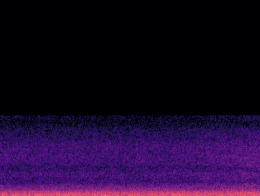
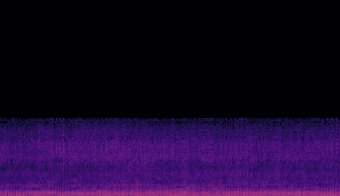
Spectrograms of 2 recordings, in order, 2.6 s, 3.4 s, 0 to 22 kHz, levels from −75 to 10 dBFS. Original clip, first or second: first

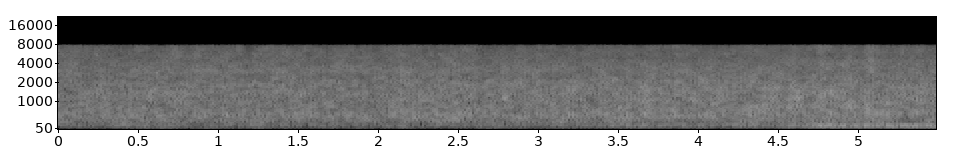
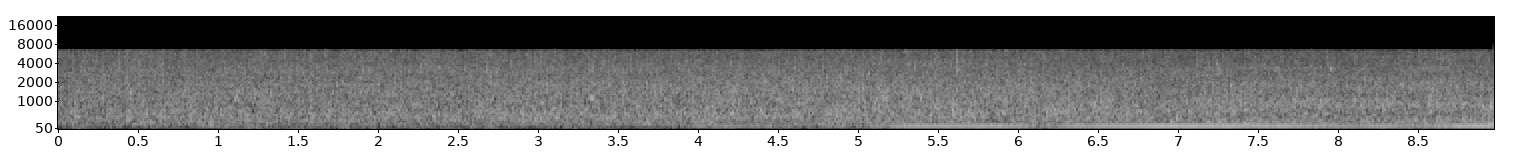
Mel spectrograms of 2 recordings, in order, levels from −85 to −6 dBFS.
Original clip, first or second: second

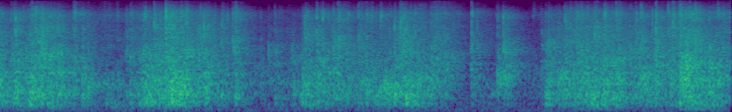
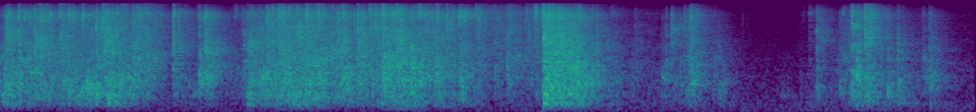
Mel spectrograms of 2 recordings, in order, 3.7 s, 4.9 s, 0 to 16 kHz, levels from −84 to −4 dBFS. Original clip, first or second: second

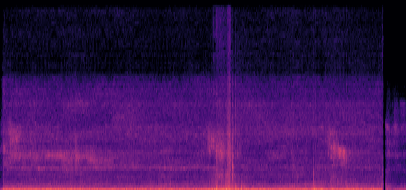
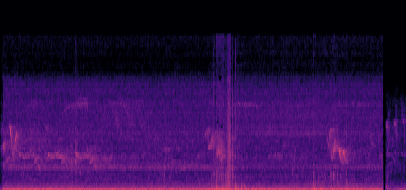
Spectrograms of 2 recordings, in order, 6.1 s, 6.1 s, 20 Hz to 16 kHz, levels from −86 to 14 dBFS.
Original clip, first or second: second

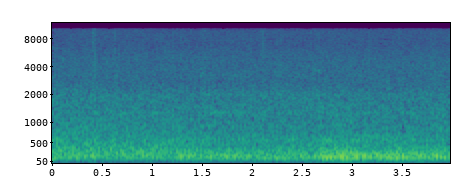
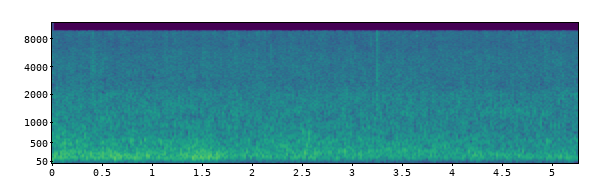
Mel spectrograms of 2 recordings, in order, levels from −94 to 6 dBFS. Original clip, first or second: first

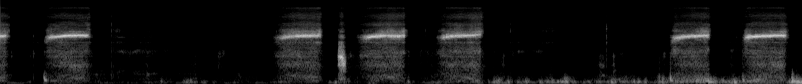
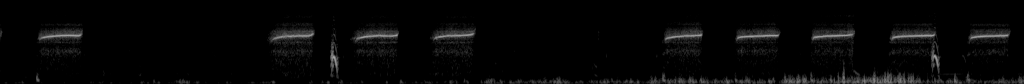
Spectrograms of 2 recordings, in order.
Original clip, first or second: second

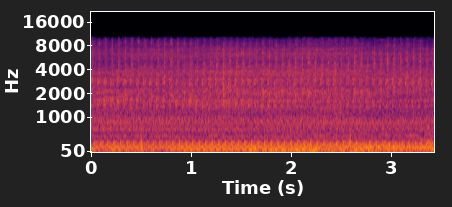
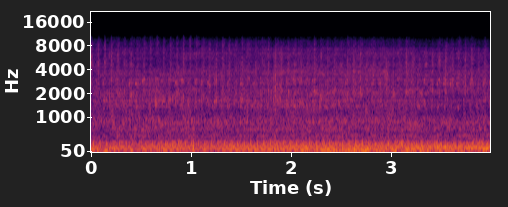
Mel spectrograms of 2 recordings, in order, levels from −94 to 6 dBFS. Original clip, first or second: first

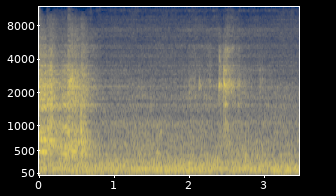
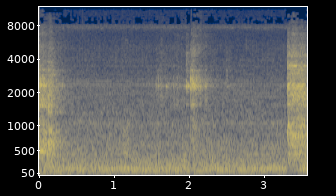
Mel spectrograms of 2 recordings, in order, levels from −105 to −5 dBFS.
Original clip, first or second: second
